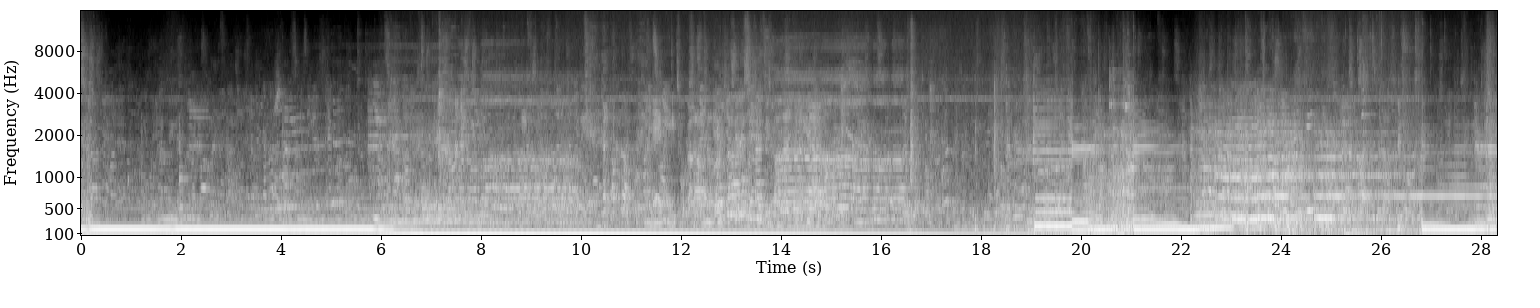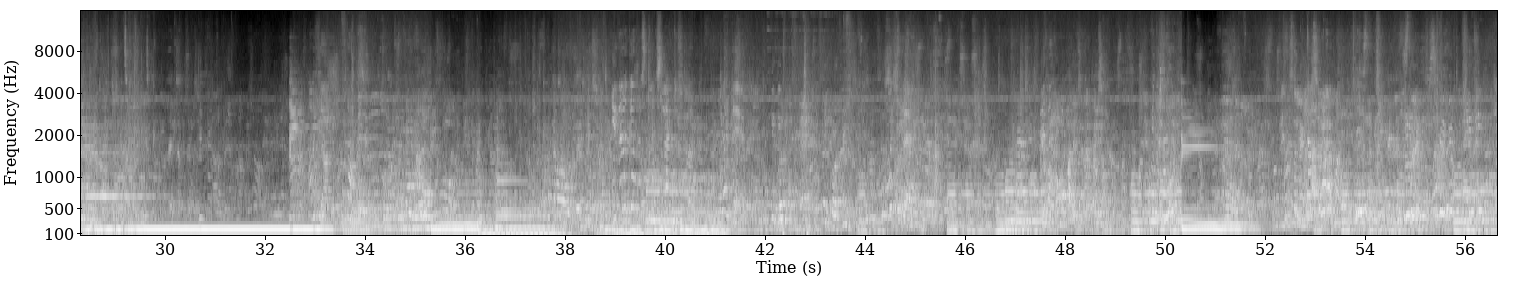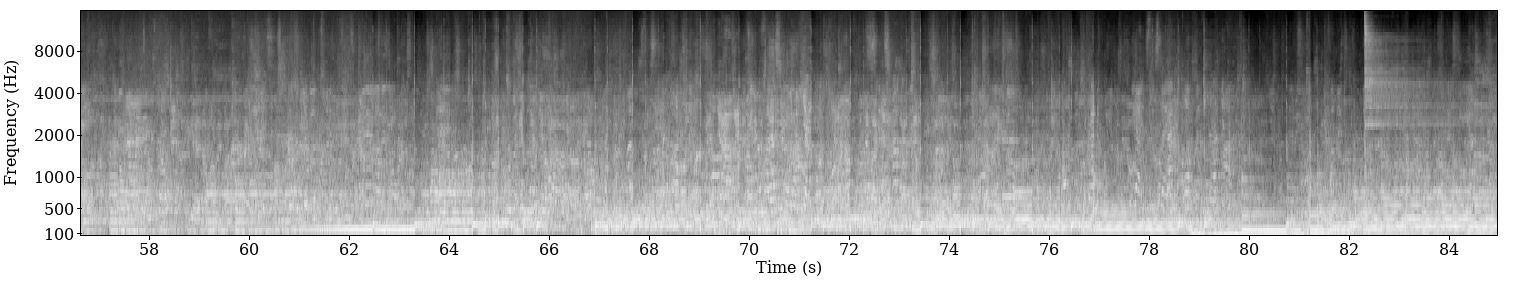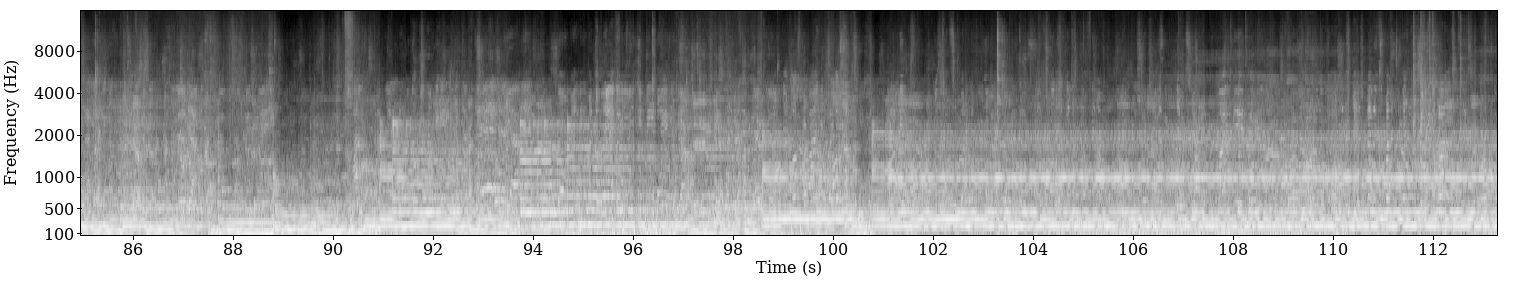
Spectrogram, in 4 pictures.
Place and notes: φοιτητικό κέντρο πανεπιστημιου βουτών, Iraklio, Greece - primal jam
You're listening to a primal, unplanned jam that took place in fititiko kendro, university of Crete. The jam was organized by a group of people in the context of a festival called Makrovoutes. People who attended the festival contributed with guitars, drums, lute and other instruments. I used an h1n zoom recorder.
